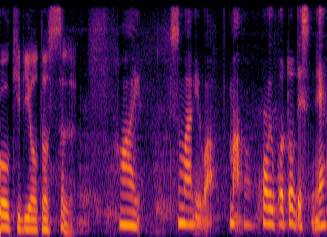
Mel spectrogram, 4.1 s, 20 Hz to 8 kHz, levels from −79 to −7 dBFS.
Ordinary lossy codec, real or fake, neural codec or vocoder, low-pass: none; fake; codec, 16 kHz, 0.8 kbps, ZipCodec; 7.2 kHz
